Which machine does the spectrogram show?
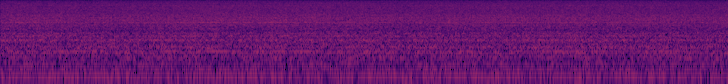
fan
